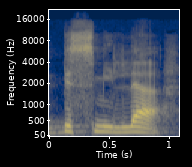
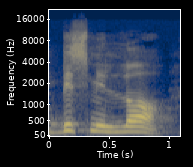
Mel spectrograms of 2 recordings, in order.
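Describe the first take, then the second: First: The L sound is light and thin. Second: The L sound is heavy and thick. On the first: The speaker calls it right. "You say Bismillah. Because the kasra moves it to tarqiq" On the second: The speaker calls it wrong. "you don't say Bismillah"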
